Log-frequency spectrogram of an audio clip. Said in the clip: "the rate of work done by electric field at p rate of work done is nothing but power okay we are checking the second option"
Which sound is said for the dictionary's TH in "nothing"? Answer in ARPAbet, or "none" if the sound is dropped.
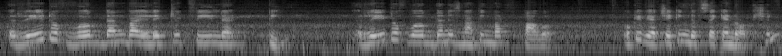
T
